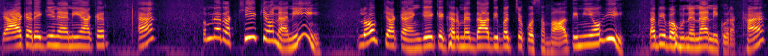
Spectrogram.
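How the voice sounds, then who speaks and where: A woman's voice: on the high side, big pitch swings, normal speed. A woman voicing a bossy, quarrelsome older mother-in-law in a cartoon story, taunting and scolding. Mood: scornful.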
